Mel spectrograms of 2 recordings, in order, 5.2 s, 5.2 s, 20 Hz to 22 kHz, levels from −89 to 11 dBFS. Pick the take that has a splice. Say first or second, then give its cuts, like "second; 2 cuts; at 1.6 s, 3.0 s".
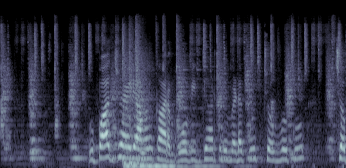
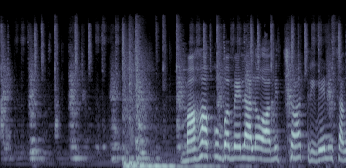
first; 1 cut; at 1.2 s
